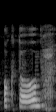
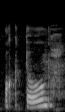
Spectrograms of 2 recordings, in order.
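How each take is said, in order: No difference in how they are said.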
